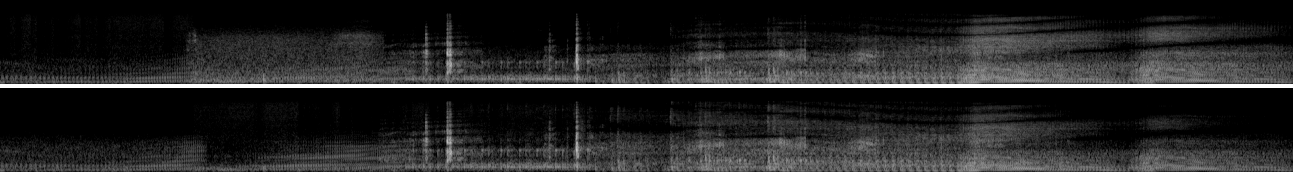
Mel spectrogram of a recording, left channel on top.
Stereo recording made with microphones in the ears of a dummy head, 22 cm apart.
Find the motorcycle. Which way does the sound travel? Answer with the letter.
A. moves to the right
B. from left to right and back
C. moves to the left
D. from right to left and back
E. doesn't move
C.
